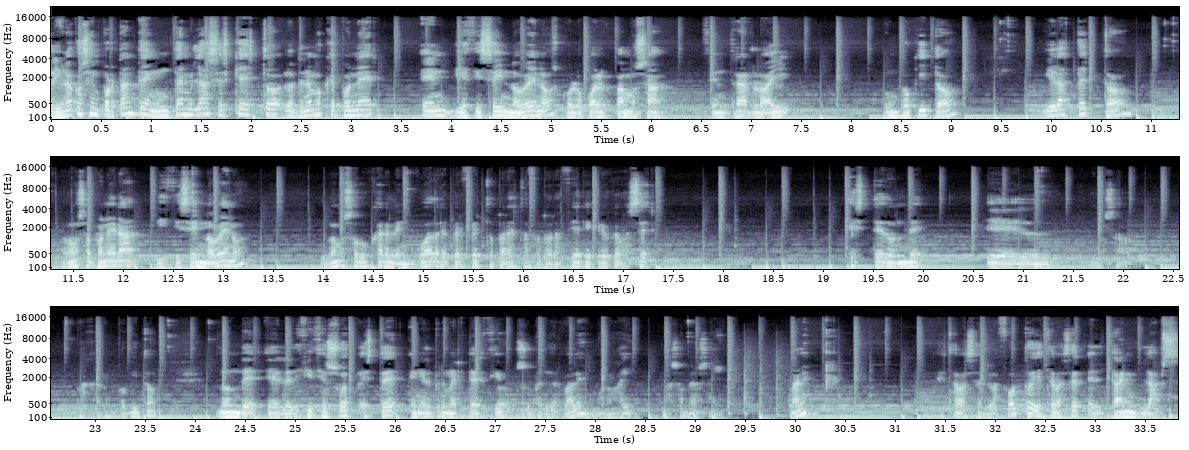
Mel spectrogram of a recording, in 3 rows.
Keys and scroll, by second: 30.7 Return.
